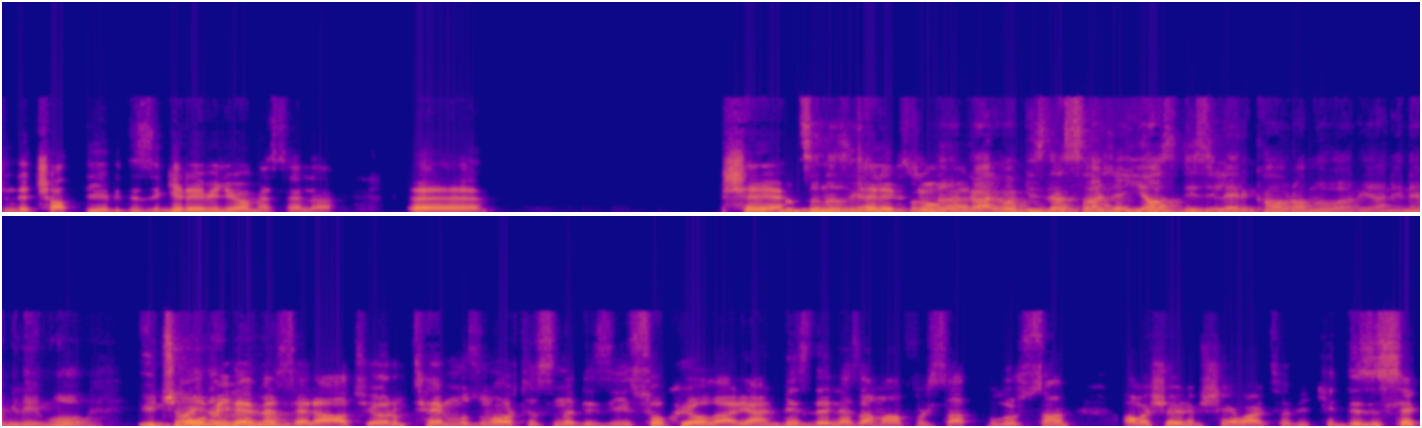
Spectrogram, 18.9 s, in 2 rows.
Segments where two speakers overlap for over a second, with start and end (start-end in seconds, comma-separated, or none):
5.0-6.6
